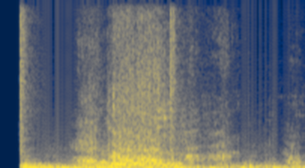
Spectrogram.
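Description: The MGM lion roar: a recorded lion roaring once. It starts abruptly and peaks in the first second, over a low rumble.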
